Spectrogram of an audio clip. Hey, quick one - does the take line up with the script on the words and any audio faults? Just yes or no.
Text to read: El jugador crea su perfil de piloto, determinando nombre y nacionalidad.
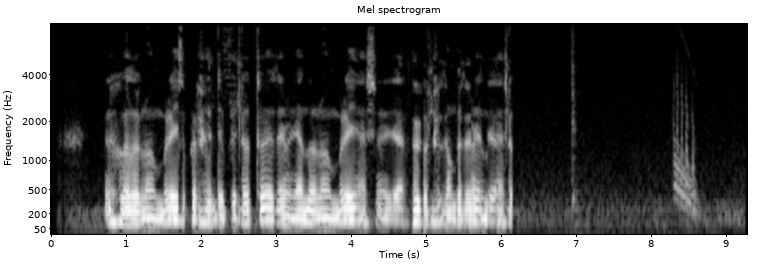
no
